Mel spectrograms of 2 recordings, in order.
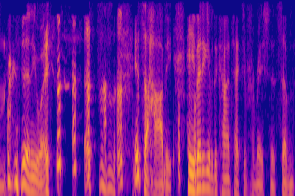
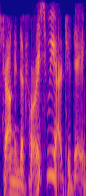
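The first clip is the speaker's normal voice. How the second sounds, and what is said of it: Yoda character voice. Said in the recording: “I'll do a Yoda impression.”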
